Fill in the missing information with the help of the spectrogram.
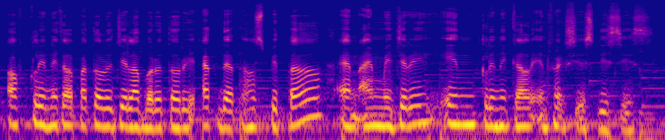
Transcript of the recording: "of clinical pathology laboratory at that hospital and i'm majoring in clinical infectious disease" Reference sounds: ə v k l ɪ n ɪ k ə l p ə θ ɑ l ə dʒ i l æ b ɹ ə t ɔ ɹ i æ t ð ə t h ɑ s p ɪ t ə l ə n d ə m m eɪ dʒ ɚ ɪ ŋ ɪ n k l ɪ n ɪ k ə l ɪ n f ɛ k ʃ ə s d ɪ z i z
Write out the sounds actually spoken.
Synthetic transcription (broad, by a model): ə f k l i n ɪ k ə l p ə t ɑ l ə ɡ i l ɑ b ɹ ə t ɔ ɹ i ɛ t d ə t h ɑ s p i t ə l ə n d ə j m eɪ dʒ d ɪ ŋ ɪ n k l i n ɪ k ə l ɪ n f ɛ k s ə s d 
